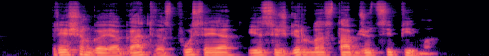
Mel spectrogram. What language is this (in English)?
Lithuanian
